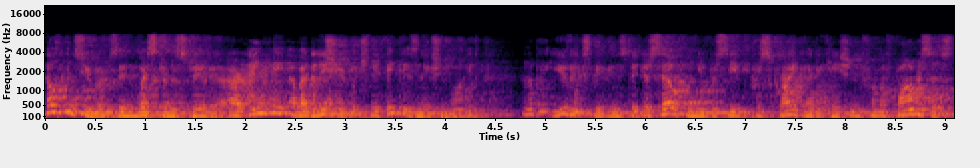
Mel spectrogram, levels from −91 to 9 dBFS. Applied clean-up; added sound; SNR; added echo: none; Snare drum; 14 dB; reverberation time 1.3 s.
